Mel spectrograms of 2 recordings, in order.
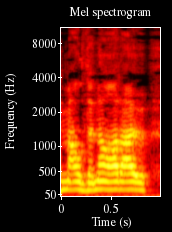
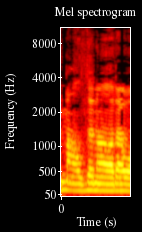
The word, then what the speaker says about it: Maldonado: catcher I will take Martin malardo uh Martin Maldonado I believe is how you actually say it if you want to pronounce correctly 2,800 for today he's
